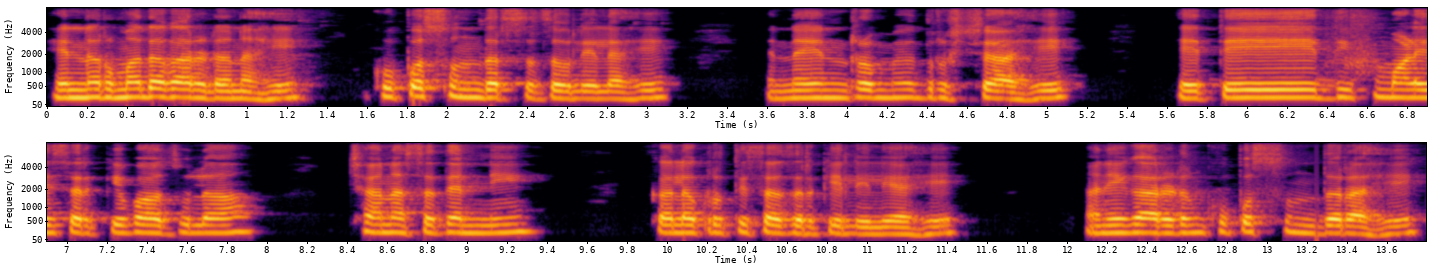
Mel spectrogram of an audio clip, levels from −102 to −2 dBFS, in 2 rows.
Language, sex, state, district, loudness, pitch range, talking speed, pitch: Marathi, female, Maharashtra, Pune, -16 LUFS, 185-205 Hz, 125 wpm, 195 Hz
